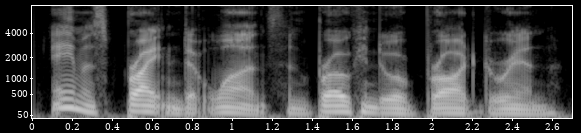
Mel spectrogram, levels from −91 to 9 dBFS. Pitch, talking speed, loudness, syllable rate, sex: 95 Hz, 220 wpm, -19 LUFS, 6.2 syllables/s, male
